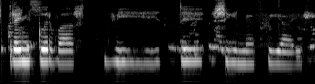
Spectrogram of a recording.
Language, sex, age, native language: Icelandic, female, 10, Icelandic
